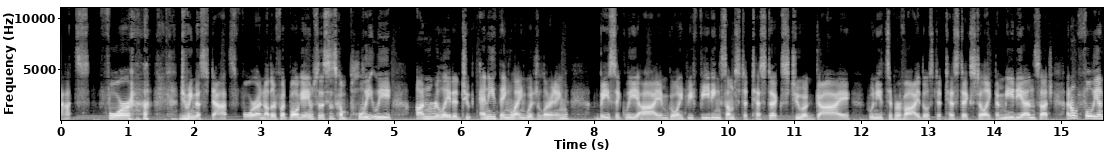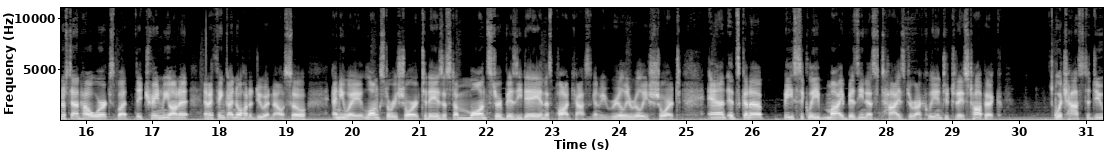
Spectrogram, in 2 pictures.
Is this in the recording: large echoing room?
no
